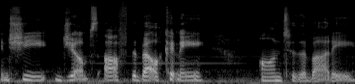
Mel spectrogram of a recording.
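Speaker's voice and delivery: ordinary delivery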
